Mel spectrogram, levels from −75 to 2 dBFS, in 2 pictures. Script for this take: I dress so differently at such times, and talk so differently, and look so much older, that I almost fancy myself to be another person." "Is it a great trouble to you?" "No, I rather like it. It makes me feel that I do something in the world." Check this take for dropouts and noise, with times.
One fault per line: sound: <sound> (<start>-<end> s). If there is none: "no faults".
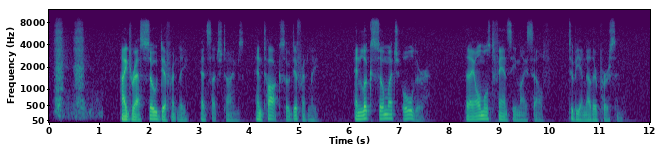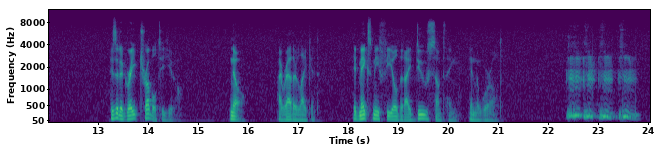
sound: sniff (0.1-1.1 s)
sound: throat clearing (22.4-23.9 s)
